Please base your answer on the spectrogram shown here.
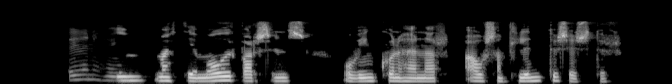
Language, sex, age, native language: Icelandic, female, 20-29, Icelandic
